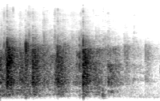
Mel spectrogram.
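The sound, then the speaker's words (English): A crowd claps together in a loose, steady rhythm, a wash of many hands, gradually fading softer toward the end, during a Pentecostal church worship service. “Oh, clap your hands unto the Lord tonight.”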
